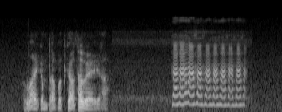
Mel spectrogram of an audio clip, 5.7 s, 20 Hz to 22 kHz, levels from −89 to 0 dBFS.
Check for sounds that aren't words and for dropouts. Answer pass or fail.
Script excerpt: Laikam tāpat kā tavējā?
fail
